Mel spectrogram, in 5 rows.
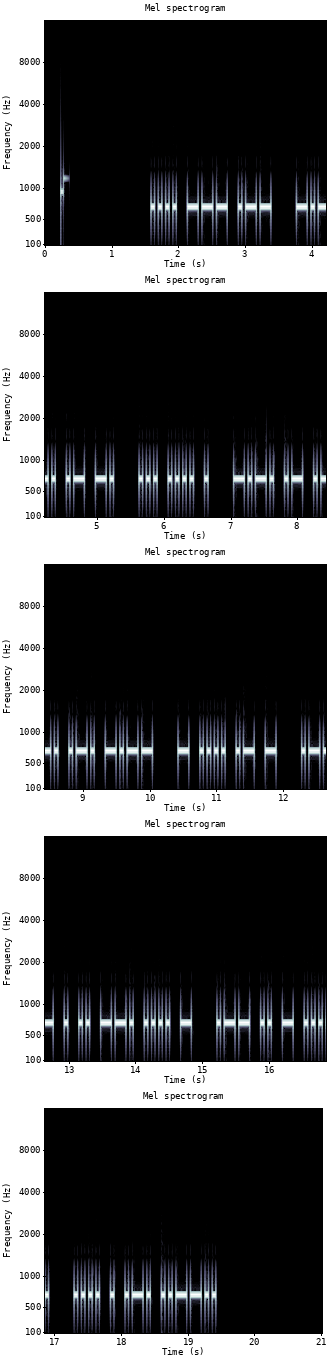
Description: Morse code, heard as a keyed tone, about 22 wpm, 700 Hz. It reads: HOW CAN SHE CARRY THAT WEIGHT WITH HER?
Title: Sentences from Top 1000 Words - Review Part 3 - 22wpm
